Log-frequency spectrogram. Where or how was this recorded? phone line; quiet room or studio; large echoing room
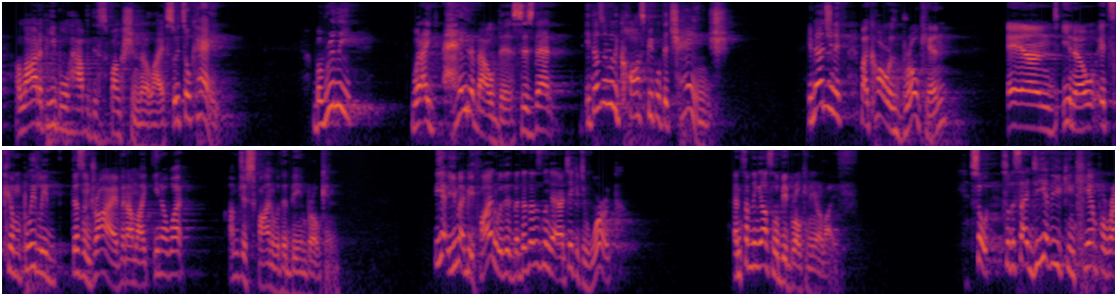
large echoing room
